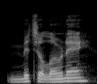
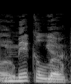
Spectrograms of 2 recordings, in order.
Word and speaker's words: Michelob: Um this is their uh is it Michelone? Michelone Reserve. Uh Michelob is pronounced Michelob Reserve.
